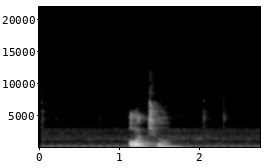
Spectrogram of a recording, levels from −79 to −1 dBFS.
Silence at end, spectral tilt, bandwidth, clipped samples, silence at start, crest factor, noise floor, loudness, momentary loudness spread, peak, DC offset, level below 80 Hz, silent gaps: 0.95 s; -6.5 dB/octave; 7.8 kHz; under 0.1%; 1.15 s; 22 dB; -53 dBFS; -22 LUFS; 17 LU; -4 dBFS; under 0.1%; -70 dBFS; none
